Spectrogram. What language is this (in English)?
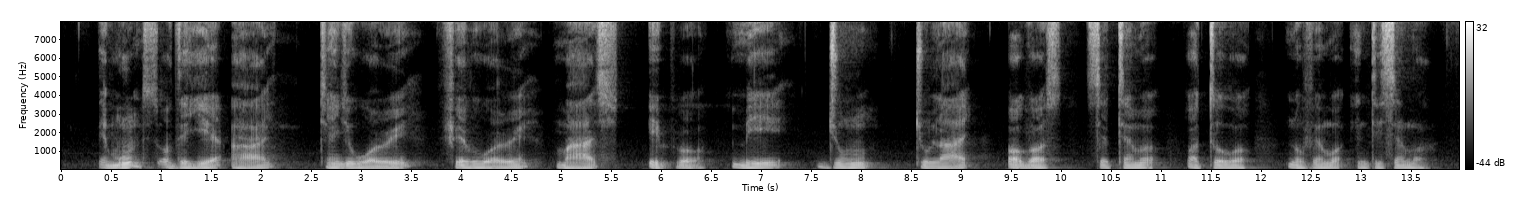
Liberian English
